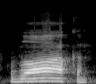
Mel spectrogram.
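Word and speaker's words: walk: डब्ल्यू ए के तक पढ़ेंगे और एल को भूल जाएंगे तो इसे क्या पढ़ेंगे हम? वॉक।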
